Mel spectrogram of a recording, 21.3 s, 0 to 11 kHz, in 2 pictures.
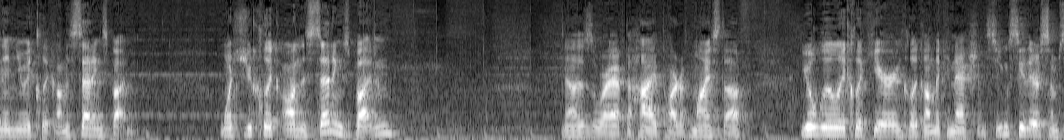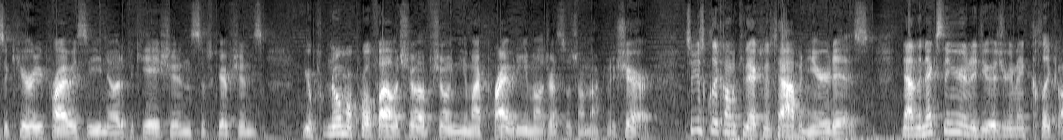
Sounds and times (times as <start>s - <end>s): Speech: 0.0s - 1.4s, 2.2s - 4.0s, 5.6s - 21.2s
Music: 0.0s - 21.2s.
